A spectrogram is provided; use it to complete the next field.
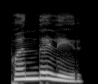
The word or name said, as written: ಪಂದಳಿರ್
